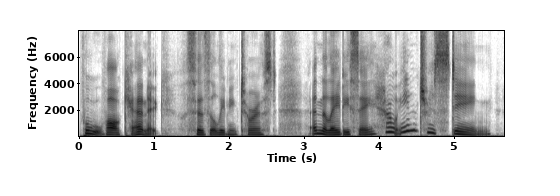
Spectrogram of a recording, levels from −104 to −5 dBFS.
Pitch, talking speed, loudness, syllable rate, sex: 190 Hz, 125 wpm, -19 LUFS, 4.3 syllables/s, female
